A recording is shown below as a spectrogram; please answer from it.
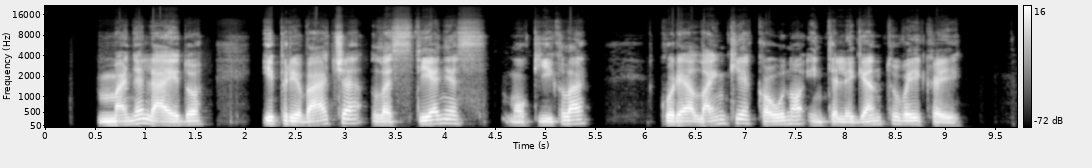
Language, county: Lithuanian, Kaunas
